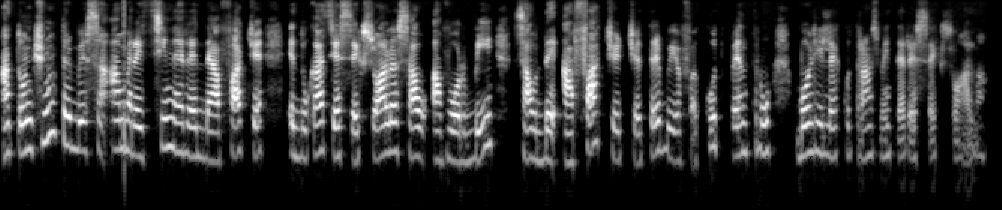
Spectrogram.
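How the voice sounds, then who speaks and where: This woman, medium in pitch, talks very slowly and varies her pitch in an ordinary way. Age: 80s+. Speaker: retired infectious disease doctor. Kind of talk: interview.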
